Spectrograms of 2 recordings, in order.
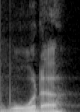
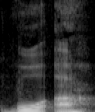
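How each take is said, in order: First: The middle T sounds like a D. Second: The middle T is a glottal stop. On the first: "try and sound American and say water" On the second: "That's how I used to naturally say it"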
